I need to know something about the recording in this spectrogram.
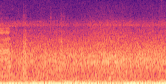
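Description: Outdoor street noise with a heavy low rumble and indistinct voices.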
